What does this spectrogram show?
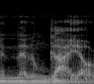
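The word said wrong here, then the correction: Ngannou: right? Like, when he fought Stiopic. – Ungano, when he fought my man, Immigrant Mentality, like a motherfucker.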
